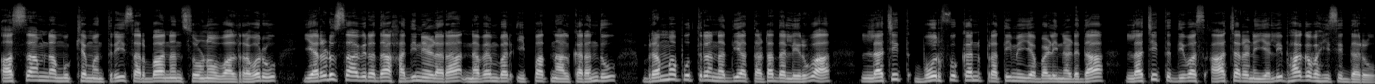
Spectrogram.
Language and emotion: Kannada, neutral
